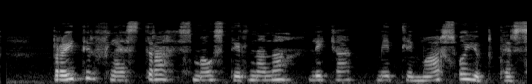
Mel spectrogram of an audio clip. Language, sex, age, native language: Icelandic, female, 40-49, Portuguese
